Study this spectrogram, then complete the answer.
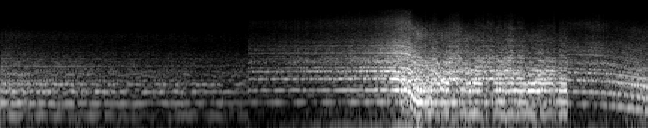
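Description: Racing video game cars at Auto Club, including a Ford Fusion, roaring past in a steady high engine drone that swells as the pack closes in, then holds a sustained rising whine.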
